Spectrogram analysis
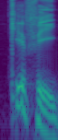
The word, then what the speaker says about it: Giphy: Jiffy, because it's like Jiffy Pop, right?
